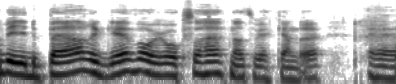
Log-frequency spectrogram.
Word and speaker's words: Berge: Jo, det är, han... norskt och det uttalas Berge. Det är bara att, att han av någon anledning försöker få någon slags internationell touch på det.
